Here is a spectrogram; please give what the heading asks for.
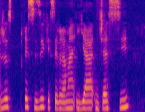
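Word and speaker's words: Gyasi: de finir Homegoing par, je pense que c'est prononcé Jessie. C'est comme quasiment Jessie, le nom de famille. Salut, excusez la mauvaise qualité, je voulais juste préciser que c'est vraiment Jessie, prononcé comme Jessie.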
